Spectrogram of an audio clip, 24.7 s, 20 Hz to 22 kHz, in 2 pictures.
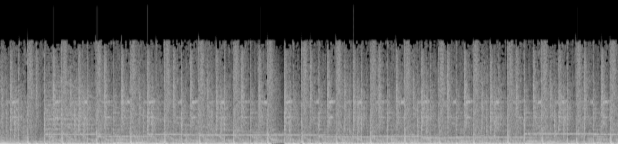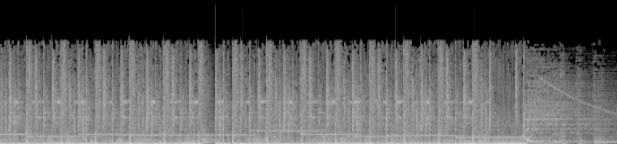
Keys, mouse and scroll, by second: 4.7 click, 5.2 shift+click, 6.2 r, 7.4 shift+click, 7.6 click, 7.6 r, 7.7 r, 9.2 click, 9.7 r, 9.7 2, 10.2 scroll down 2, 23.5 shift+click, 24.1 right click.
